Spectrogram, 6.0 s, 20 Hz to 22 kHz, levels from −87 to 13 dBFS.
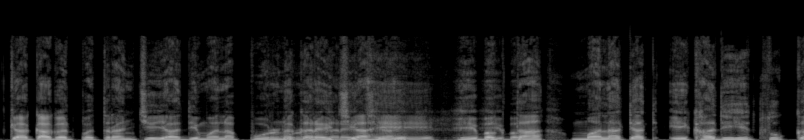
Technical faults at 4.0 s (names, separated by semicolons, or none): doubled audio track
